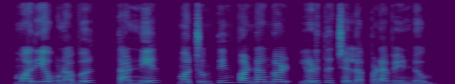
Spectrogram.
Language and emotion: Tamil, neutral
